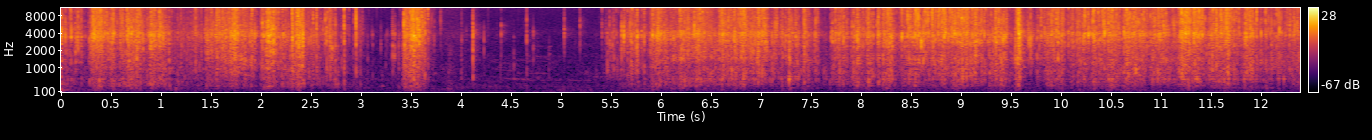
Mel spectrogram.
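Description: Thin clear plastic produce bag crinkling and rustling as radishes are worked out of it by hand, with a short pause about four seconds in.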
